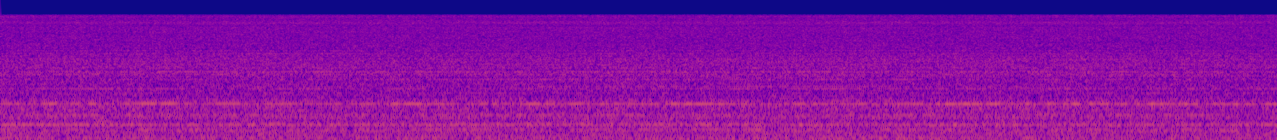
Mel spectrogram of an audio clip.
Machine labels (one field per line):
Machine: fan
